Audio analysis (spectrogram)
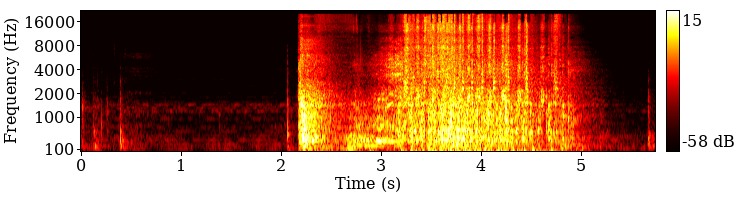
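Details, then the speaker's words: Troy-Bilt mower, Kohler 18 hp, after carb solenoid replacement, choke on and carb primed with gas: solenoid click, engine catches and runs rough about three seconds then dies; fires only when given gas, cause unconfirmed. "So, it does fire if it gets gas."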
